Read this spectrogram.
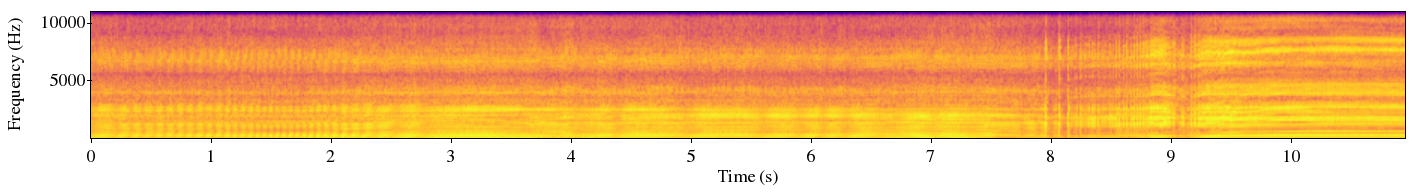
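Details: Fox Twin glow engine, glow igniter left on throughout: strong even high buzz, dipping then climbing cleanly to higher pitch, running strong.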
